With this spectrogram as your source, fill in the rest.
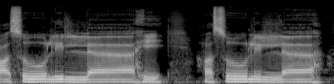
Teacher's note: এই যে আল্লাহ শব্দের আগে জের হয়েছে এজন্য এই আল্লাহ শব্দটা চিকন হবে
